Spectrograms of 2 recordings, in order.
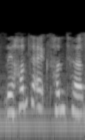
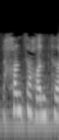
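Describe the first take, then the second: First: The letter X is spoken between the words. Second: No letter X is spoken between the words. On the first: The speaker calls it wrong. "You don't pronounce the X" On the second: The speaker calls it right. "Oh, right"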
